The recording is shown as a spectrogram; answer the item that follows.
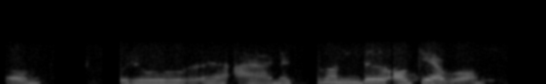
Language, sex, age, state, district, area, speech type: Malayalam, female, 18-30, Kerala, Wayanad, rural, conversation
